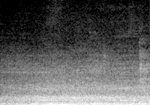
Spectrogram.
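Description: Steady low rumble of passing heavy vehicles, with one short strike on a pad near the end.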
